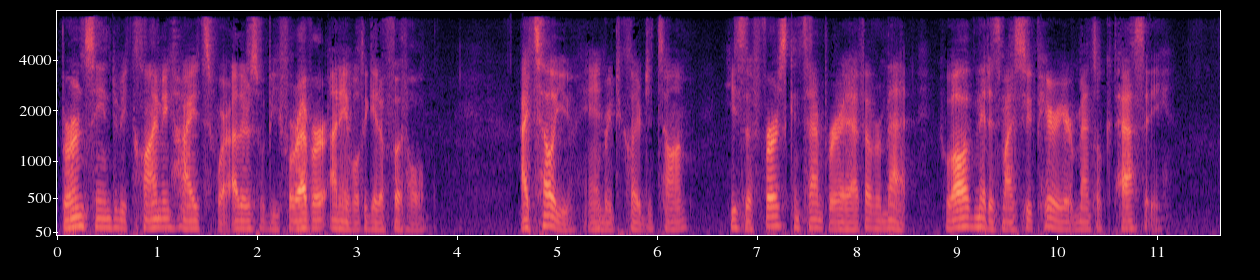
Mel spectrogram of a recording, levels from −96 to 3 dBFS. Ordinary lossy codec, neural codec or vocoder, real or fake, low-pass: AAC, 32 kbps; codec, 16 kHz, 0.8 kbps, ZipCodec; fake; 7.2 kHz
